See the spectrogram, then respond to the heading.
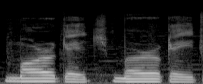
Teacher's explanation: we reduce the a we don't say more gauge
